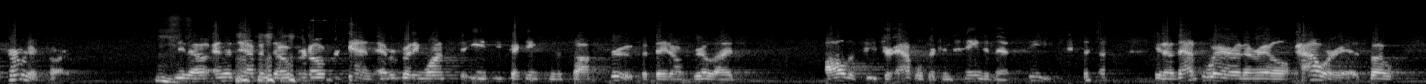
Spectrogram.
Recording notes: there was a lot of interference and low sound quality (for whatever reasons) with the phone line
